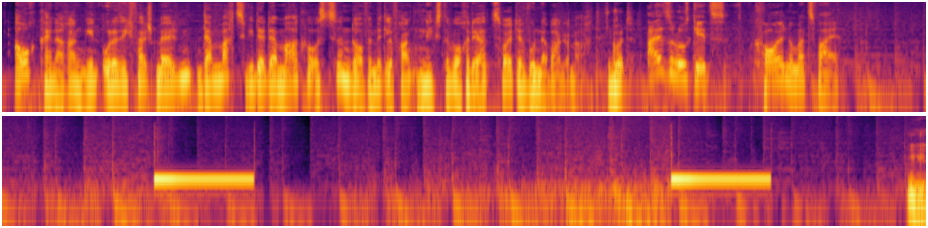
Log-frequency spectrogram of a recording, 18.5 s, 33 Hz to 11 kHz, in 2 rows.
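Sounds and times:
music: 0.0s - 18.4s
speech: 0.1s - 8.5s
telephone ringback tone during outgoing call: 10.8s - 11.8s, 15.9s - 17.0s.

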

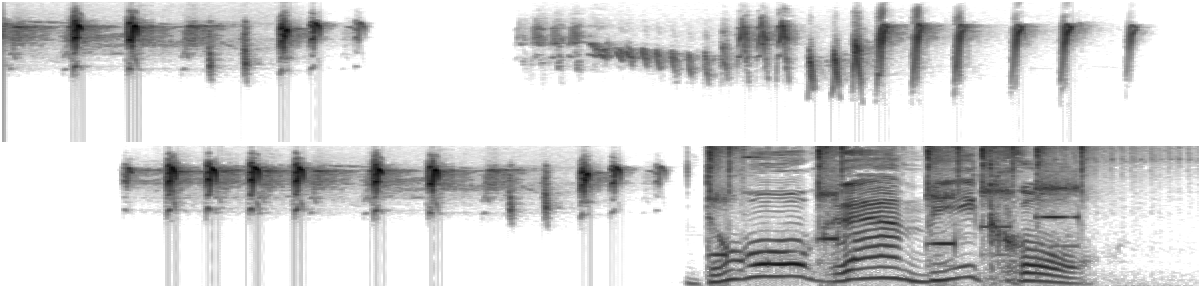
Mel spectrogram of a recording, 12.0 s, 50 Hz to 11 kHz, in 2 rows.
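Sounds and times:
blackbird singing: 0.0s - 1.8s, 2.6s - 5.4s, 6.6s - 9.4s
speech: 9.5s - 11.5s.

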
